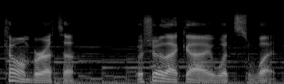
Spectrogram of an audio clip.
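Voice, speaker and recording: A man's voice: on the low side, animated, moderate pace, music in the background, close to an everyday voice. A man voicing a proud, boastful little demon lord girl from an anime game.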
